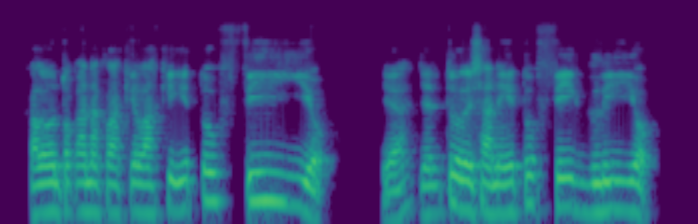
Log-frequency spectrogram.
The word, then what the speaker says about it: figli: Oke, setelah itu ada figli. Ya, kita jangan lupa teman-teman ya, pelafalannya itu figli, oke, bukan figli.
